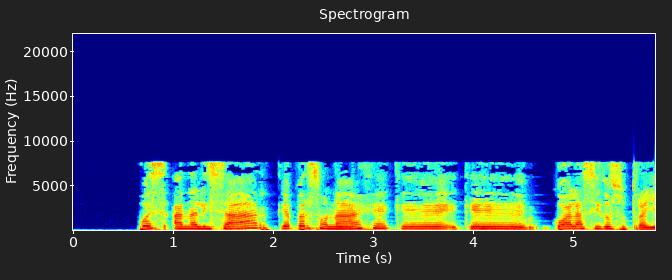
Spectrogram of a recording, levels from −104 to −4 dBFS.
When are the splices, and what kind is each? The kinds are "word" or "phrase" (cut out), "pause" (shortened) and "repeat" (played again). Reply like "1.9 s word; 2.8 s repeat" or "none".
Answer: none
